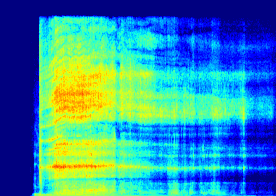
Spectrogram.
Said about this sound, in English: Nearby thunder.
